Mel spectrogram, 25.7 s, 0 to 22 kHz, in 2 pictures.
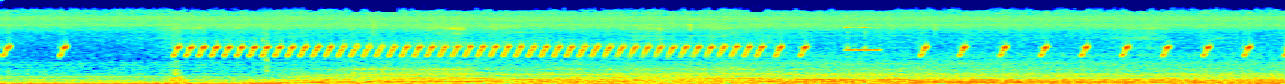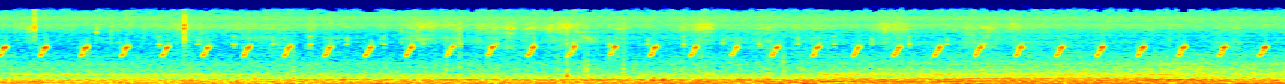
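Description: Inside a moving car, a Uniden R7 radar detector gives an alert: a fast burst of high beeps, then a steady series of single chirps repeating about twice a second over low road rumble.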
